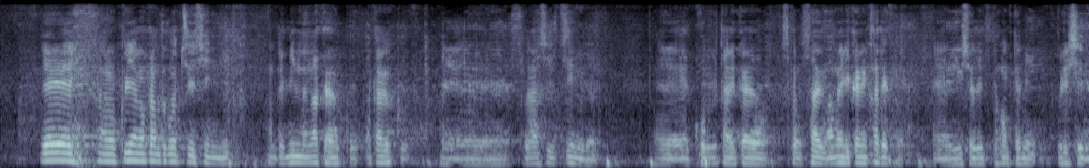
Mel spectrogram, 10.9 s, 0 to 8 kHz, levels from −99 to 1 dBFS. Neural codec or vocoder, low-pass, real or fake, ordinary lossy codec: codec, 44.1 kHz, 3.4 kbps, Pupu-Codec; 7.2 kHz; fake; none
